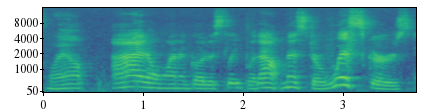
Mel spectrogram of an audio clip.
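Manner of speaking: plain reading voice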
